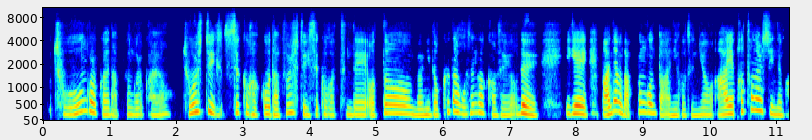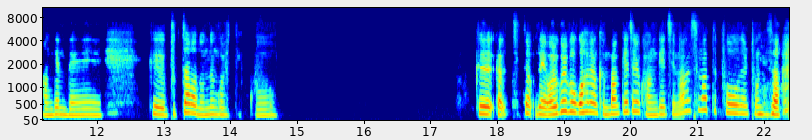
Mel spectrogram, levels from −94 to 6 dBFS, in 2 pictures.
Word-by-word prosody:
좋은 210 +8 -3
걸까요, 245 -10 0
나쁜 185 +3 -9
걸까요? 190 +2 -9 0.2
좋을 250 +5 +1
수도 285 +1 -1
있을 245 +3 -6
것 240 -1 -8
같고 200 +2 -3
나쁠 195 +8 -4
수도 245 -4 -8
있을 190 +1 -8
것 200 0 -9
같은데 190 0 -6
어떤 230 +2 -1
면이 180 +1 -2
더 185 0 -4
크다고 265 0 -3
생각하세요? 195 -8 -6
네. 205 -7 +5 0.4
이게 225 -1 +5 0.2
마냥 215 +9 +3
나쁜 275 +3 -5
건 255 -2 -1
또 - - -5
아니거든요. 180 +1 -6
아예 210 +3 +1
파투 295 +7 -3
날 325 -2 +3
수 295 -5 -8
있는 195 -3 -3
관계인데 185 -1 -2 0.7
그 200 -4 +3
붙잡아 255 +5 +4
놓는 195 +1 -2
걸 195 -1 -3
수도 180 - -20
있고. 180 0 -9 3.0
그 220 -2 +7
그러니까 195 -2 +3
직접 235 -4 -2
네 205 0 +4
얼굴 210 +11 +6
보고 270 -2 +8
하면 275 -1 +3
금방 220 0 +2
깨질 285 +2 +2
관계지만 205 +7 -3
스마트폰을 275 -10 0
통해서 210 -3 +4
205 Hz, 290 characters per minute, -25 LUFS, 185-250 Hz, 3.0 s, 보고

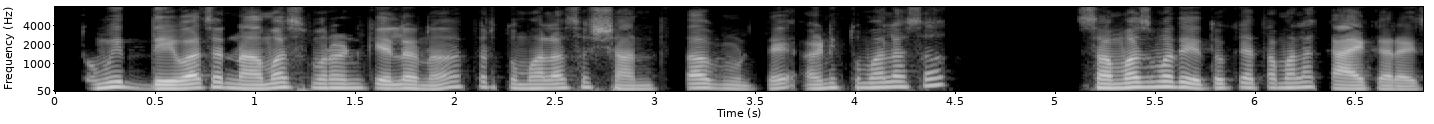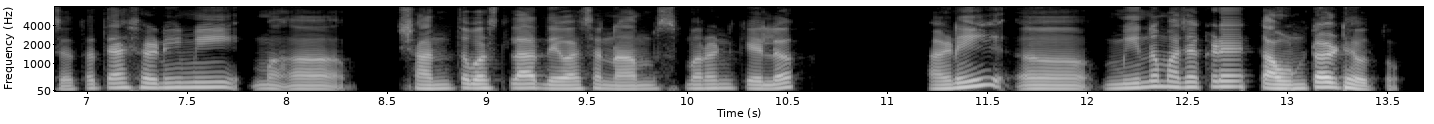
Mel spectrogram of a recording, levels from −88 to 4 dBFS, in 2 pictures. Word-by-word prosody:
तुम्ही 160 +7 +2 0.2
देवाचं 145 +6 +5
नामस्मरण 150 +2 +2
केलं 135 -2 +2
ना, 120 +10 -1
तर 180 - -6
तुम्हाला 135 0 0
असं 150 +3 -3
शांतता 115 +5 -2
मिळते 130 +2 -5
आणि 150 +4 0
तुम्हाला 165 +3 +1
असं 225 +7 -3 0.8
समजमध्ये 170 +3 +4
येतो 145 +2 -1
की 160 - -6
आता 155 0 -3
मला 160 +3 0
काय 120 -2 +4
करायचं 105 -3 -2
आहे. 110 - -9
तर - - -4
त्या 155 +1 +1
क्षणी 160 0 -1
मी 175 0 -1
म 125 +1 -7
अ, 115 -2 -3 0.3
शांत 130 +2 -2
बसला, 145 0 +2
देवाचं 125 -1 -1
नामस्मरण 125 +4 -3
केलं 130 +4 0 0.7
आणि 165 +11 +3 0.2
अ, 120 - -6 0.4
मी 140 +4 -1
ना 195 +3 +1
माझ्याकडे 190 +1 +1
काउंटर 135 +5 +5
ठेवतो. 135 -10 0
145 Hz, 170 wpm, -21 LUFS, 125-165 Hz, 0.8 s, देवाचं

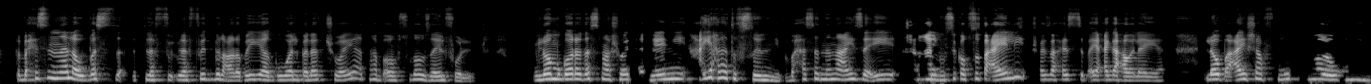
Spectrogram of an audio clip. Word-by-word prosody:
فباحس 215 +7 -2
إن 280 -1 +4
أنا 285 +1 +5
لو 215 -3 +5
بس 240 +2 -2 0.2
اتلف 205 +1 -5
لفّيت 205 +4 -3
بالعربية 215 -1 0
جوَّه 200 +1 -1
البلد 210 +1 -2
شوية، 210 +5 -3
أنا 260 -3 -8
هابقى 215 -4 -4
مبسوطة 195 +4 -5
وزي 190 -5 -1
الفُل، 175 -6 -6 0.6
اللي 210 +4 +4
هو - - +8
مُجرّد 245 0 +5
أسمَع 245 -1 0
شوية 235 0 -2 0.2
أغاني، 255 +4 +2 0.2
أي 320 - +5
حاجة 305 -1 +3
تفصِلني 215 - 0
بابقى 180 +4 -10
حاسة 245 +1 -3
إن 235 - -1
أنا 235 0 +2
عايزة 235 +1 +1
إيه، 225 +2 -2
أشغّل 230 -1 +2
موسيقى 240 +5 -2
بصوت 250 +2 0
عالي، 275 - +4
مش - - -17
عايزة 220 0 -2
أحس 225 +1 -5
بأي 210 - -1
حاجة 215 0 +4
حواليا، 185 -2 -2 0.4
اللي 235 - +3
هو - - +8
أبقى - - 0
عايشة 245 +3 +3
في 255 - -16
mood 245 +2 -4 0.2
أنا 215 -4 -1
225 Hz, 210 wpm, -24 LUFS, 205-245 Hz, 0.6 s, هو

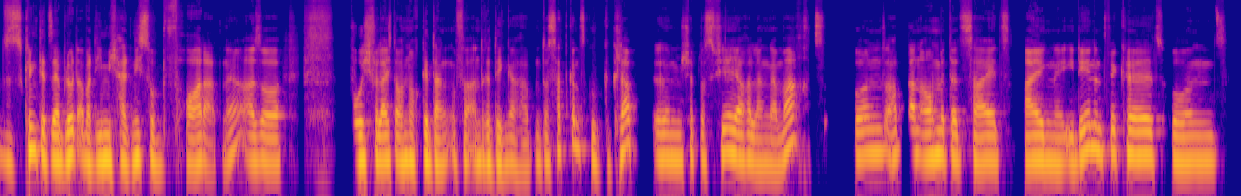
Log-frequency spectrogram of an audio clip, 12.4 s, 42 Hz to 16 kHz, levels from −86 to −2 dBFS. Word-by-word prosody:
das 130 -5 -4
klingt 170 -2 +3
jetzt 140 -1 +2
sehr 130 -1 +6
blöd, 145 +3 +4
aber 125 -1 +1
die 130 +2 +1
mich 135 -1 +3
halt 130 -1 0
nicht 140 0 +3
so 130 -4 -1
fordert, 125 +1 -2
ne? 150 +8 -4
Also, 125 -2 0 0.7
wo 130 - +3
ich 130 0 +2
vielleicht 130 0 +3
auch 125 - +2
noch 130 0 0
Gedanken 130 +1 +1
für 130 - -4
andere 130 0 -2
Dinge 120 0 -2
habe. 105 +2 -9
Und 125 - -8
das 130 +4 -4
hat 165 0 -4
ganz 185 -3 -4
gut 130 -9 -5
geklappt. 200 +6 -2
Ähm, 140 -1 0
ich 135 - -5
habe 145 - -7
das 135 -2 -4
4 160 0 +1
Jahre 140 -2 +3
lang 120 -1 -2
gemacht 170 - -3 0.3
und 160 +2 0
habe 150 +4 -3
dann 155 -2 0
auch 140 +1 +3
mit 150 -1 +2
der 135 - +3
Zeit 130 -1 0
eigene 130 -1 +2
Ideen 150 +9 +1
entwickelt 150 -3 +2
und 130 0 -1
135 Hz, 235 wpm, -24 LUFS, 130-150 Hz, 0.7 s, sehr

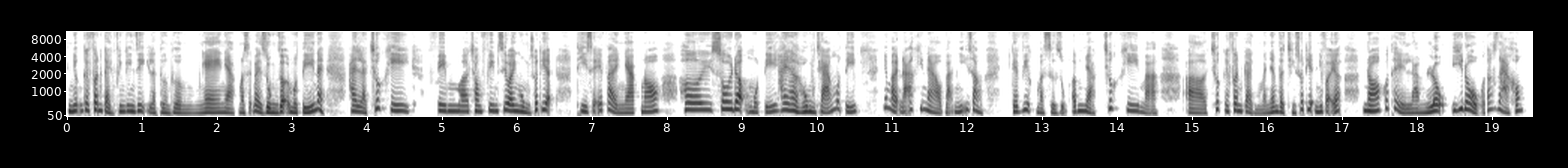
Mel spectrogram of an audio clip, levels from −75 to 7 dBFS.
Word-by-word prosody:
những 225 +1 +3
cái 255 - +1
phân 260 0 +2
cảnh 195 -8 +1
phim 205 +9 -2
kinh 215 -1 +2
dị, 225 -2 0
là 160 -2 -3
thường 160 -2 -3
thường 145 -3 -3
nghe 170 +1 +2
nhạc 160 -2 -2
nó 160 - -2
sẽ - - -7
phải 210 -6 +2
rùng 165 -2 +4
rợn 205 -1 +4
một 170 -2 +1
tí 180 +5 +5
này. 275 -2 +3 0.3
Hay 220 -2 +2
là 180 -4 +1
trước 325 - -2
khi 230 -6 0 0.4
phim 220 -2 +2 0.2
trong 220 0 +1
phim 225 +1 -1
siêu 245 +3 +2
anh 230 -1 +6
hùng 195 -7 +2
xuất 265 - -3
hiện 265 -3 +1 0.3
thì 215 -2 0
sẽ 245 +6 -2
phải 165 - +1
nhạc 155 +2 0
nó 195 +4 +2 0.3
hơi 270 0 +2
sôi 290 +3 +4
động 280 -1 +6
một 185 -2 -2
tí 200 +3 -1
hay 260 +2 +2
hà 235 -3 +5
hùng 195 +1 +4
tráng 170 - -1
một 305 - -3
tí. 195 +1 0 0.4
Nhưng 360 -2 -5
mà - - +2
đã 285 - -2
khi 295 - -8
nào 235 -7 -1
bạn 190 - -4
nghĩ 205 +8 -2
rằng 180 - -2 0.4
cái 205 0 0
việc 255 +2 -2
mà 160 - -4
sử 150 0 -3
dụng 145 - -7
âm 225 +3 +1
nhạc 170 -9 0
trước 320 0 -4
khi 230 -3 -2
mà, 180 -6 -4 0.3
ờ, 155 -3 -2
trước 285 -1 -4
cái 220 - -2
phân 230 0 +1
cảnh 195 -7 -3
mà 140 - -6
nhân 180 +6 +1
vật 180 -4 +1
chính 155 - -6
xuất 285 - -3
hiện 270 -7 0
như 200 - +4
vậy 215 - 0
á, 215 - +2 0.3
nó 230 0 +5
có 320 +4 -7
thể 260 - -2
làm 155 +1 -2
lộ 225 +7 +5
ý 255 +5 +2
đồ 275 -4 +4
của - - -11
tác 265 +3 -6
giả 290 -2 -2
không? 230 +2 -1
215 Hz, 280 wpm, -21 LUFS, 170-250 Hz, 0.4 s, anh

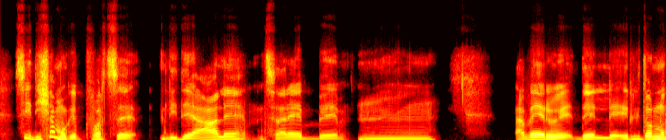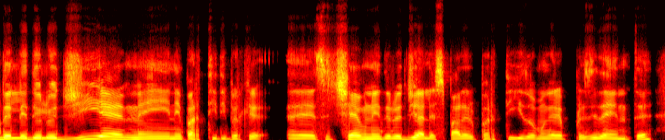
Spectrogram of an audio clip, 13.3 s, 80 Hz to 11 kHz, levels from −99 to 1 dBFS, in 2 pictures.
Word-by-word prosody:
Sì, 270 -5 +2
diciamo 190 -4 +5
che 130 -1 0
forse 150 -9 +1 0.2
l'ideale 175 +8 +1
sarebbe, 130 -5 -1
mhmm, 115 -1 -5 0.8
avere 150 -3 +5
delle 150 +1 +3
il 150 -1 0
ritorno 200 -2 +3
delle 145 -2 +2
ideologie, 145 +8 +1
nei 145 -4 -3
nei 135 0 -3
partiti, 130 -3 -5
perché, 115 +3 -8 0.2
ehm, 125 -1 -4
se 130 +5 -2
c'è 160 +4 +4
un'ideologia 140 +1 0
alle 130 -4 -2
spalle 140 +1 -1
del 125 -3 -9
partito, 135 -1 -9
magari 120 +1 -4
al 120 - -9
presidente, 125 - -5
140 Hz, 125 wpm, -22 LUFS, 125-155 Hz, 0.8 s, diciamo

